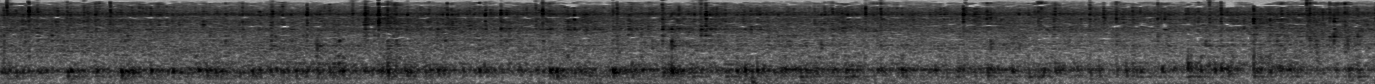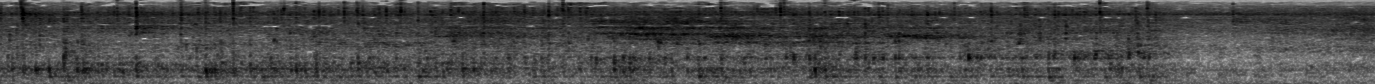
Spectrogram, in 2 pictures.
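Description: Water streams into a plastic bottle, the gurgle rising in pitch as it fills.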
